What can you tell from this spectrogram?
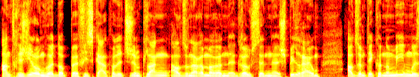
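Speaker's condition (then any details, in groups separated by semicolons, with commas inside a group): No condition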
